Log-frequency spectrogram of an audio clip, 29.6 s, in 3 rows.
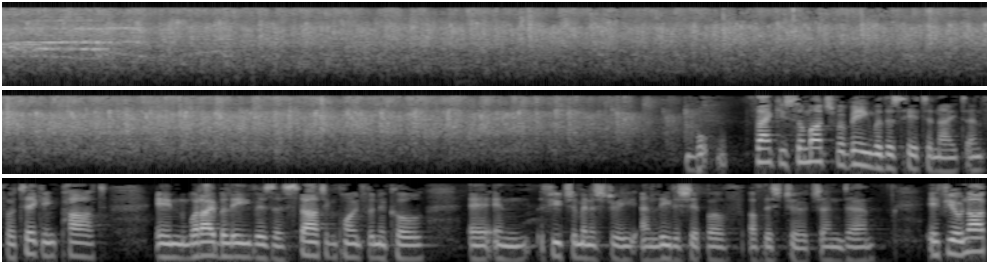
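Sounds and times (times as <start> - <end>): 
audience applauding and cheering: 0.0 - 17.0
speech: 16.8 - 29.5.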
